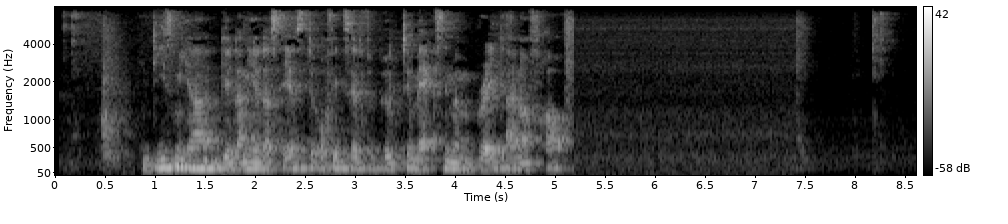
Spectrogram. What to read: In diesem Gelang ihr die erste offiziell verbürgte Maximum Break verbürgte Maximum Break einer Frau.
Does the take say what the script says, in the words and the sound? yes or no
no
